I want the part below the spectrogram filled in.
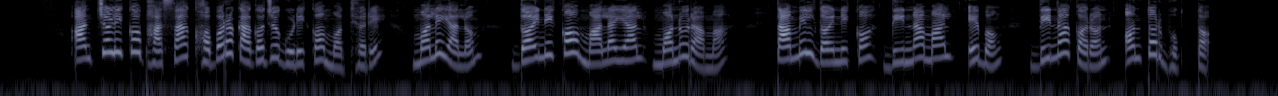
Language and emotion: Odia, neutral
